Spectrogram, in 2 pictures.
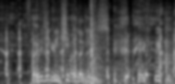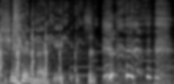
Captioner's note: laughter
